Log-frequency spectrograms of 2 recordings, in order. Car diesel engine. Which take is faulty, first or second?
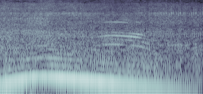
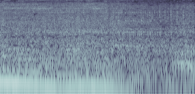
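second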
